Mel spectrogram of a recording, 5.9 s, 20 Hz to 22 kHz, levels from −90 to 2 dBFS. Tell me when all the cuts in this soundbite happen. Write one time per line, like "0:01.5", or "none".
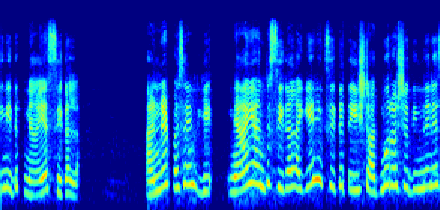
none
